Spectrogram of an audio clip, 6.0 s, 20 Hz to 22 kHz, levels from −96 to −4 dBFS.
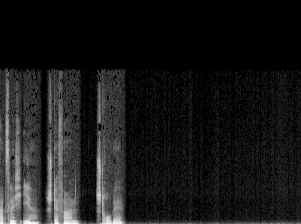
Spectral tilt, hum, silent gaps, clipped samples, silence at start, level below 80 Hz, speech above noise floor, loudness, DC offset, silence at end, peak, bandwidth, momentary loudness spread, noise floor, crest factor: -6.5 dB/octave; none; none; under 0.1%; 0 s; -38 dBFS; 49 dB; -14 LUFS; under 0.1%; 3.55 s; 0 dBFS; 13.5 kHz; 11 LU; -61 dBFS; 16 dB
